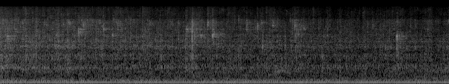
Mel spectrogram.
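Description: Chana saag pakora batter sizzling in hot oil in a kadhai as patties are pressed in by hand: a steady hiss with scattered crackles, a little sharper about two seconds in and near the end.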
